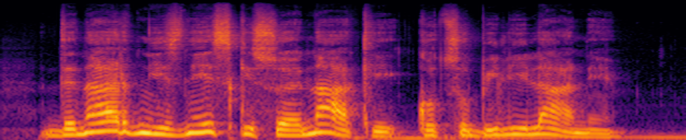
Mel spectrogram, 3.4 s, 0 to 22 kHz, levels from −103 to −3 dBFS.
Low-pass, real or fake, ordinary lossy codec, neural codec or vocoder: 19.8 kHz; real; none; none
